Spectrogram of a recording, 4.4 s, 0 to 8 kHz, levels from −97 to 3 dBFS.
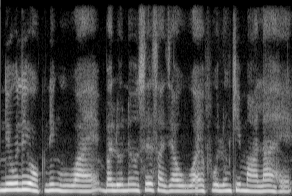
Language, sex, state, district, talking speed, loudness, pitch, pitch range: Hindi, female, Bihar, West Champaran, 175 wpm, -16 LUFS, 235 Hz, 220-245 Hz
